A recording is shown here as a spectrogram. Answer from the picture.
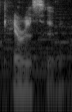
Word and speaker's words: Kerasu: the same handle or Kerousu. Uh, here here's here's a here's a fun little thing. Uh, you guys have been mispronouncing my name all night. It's Kerasu.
